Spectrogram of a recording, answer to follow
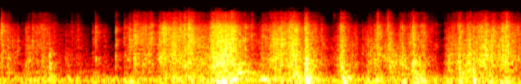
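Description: Rustling and knocking of kitchen items being handled as ingredients are gathered: a run of knocks and clatter, with a rustle that swells about two to three seconds in.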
